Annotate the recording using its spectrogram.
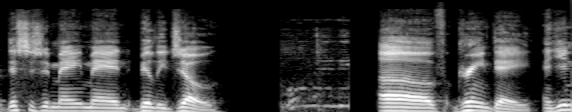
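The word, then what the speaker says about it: Billie Joe: Since I've been a teenager, I call him Billy Joel with an L, but it's just Billy Joe.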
